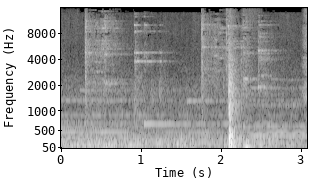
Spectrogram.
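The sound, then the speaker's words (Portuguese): Objects stored in a cellar, including a box of used clothes and old pots, being knocked over: a series of clattering knocks with bright, ringing metallic clinks, building to one loud crash followed by a smaller thud. No one speaks. “Então, tudo o que ela foi encontrando armazenado no porão, ela derrubou.”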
